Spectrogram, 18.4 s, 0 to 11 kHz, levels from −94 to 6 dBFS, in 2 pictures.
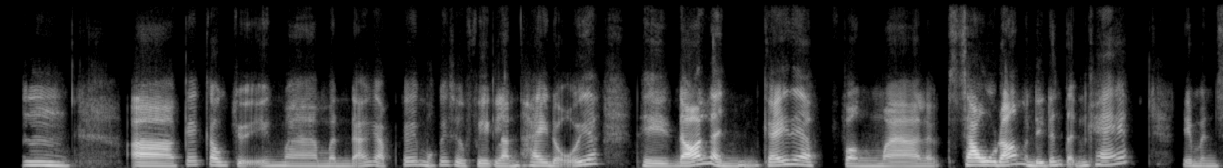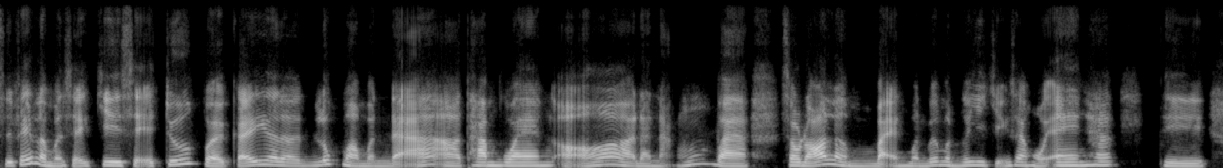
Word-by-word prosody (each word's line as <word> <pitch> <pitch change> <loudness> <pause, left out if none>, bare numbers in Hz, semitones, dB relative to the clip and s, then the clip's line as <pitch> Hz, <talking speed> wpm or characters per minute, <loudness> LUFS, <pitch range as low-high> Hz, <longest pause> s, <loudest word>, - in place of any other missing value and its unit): Ừm, 225 -4 0 0.4
ờ, 190 -2 +6
cái 250 0 -6
câu 225 -2 +1
chuyện 190 -3 -7
mà 175 -1 -4
mình 170 -1 -6
đã 185 - -2
gặp 215 - -4
cái 235 +1 -4
một 220 -5 -6
cái 235 - -6
sự 195 -6 -4
việc 175 -1 -3
làm 170 +2 0
thay 200 -1 +1
đổi 215 +6 -1
á 300 - 0 0.3
thì 175 -5 -1
đó 190 +7 +9
là 305 - +3
những 195 +3 -6
cái, 225 +6 +3
a, 250 -5 +2 0.2
phần 170 -1 -2
mà 150 -1 +2
là 165 -1 -7
sau 235 -1 +7
đó 215 +5 +7
mình 285 -9 -3
đi 190 - +1
đến 225 +4 -3
tỉnh 200 -4 -4
khác 260 - -2 0.4
thì 185 - -4
mình 170 -1 -7
xin 205 +5 -5
phép 285 - 0
là 285 - +1
mình 165 -5 -3
sẽ 175 +4 -3
chia 210 +2 0
sẻ 210 - -4
trước 285 +6 -1
về 155 - +2
cái, 225 - +1
a, 240 - +1
a, 195 -4 -2
lúc 265 +3 -5
mà 180 -5 +1
mình 160 -1 -8
đã, - - +2
à, 185 - 0
tham 205 -1 +1
quan 195 0 +1
ở, 215 +2 0
a, 195 -2 +1
Đà 165 0 -5
Nẵng 190 - -9
và 165 -3 +3 0.3
sau 210 -1 +1
đó 190 +6 +5
là 255 -7 -1 0.2
bạn 175 +3 0
mình 170 -1 -6
với 220 +3 -4
mình 225 -4 -4
có 215 - -3
di 220 -1 -4
chuyển - - -7
sang 210 -1 -3
Hội - - -4
An 210 0 0
ha. 230 +1 -2 0.4
Thì, 170 -4 -3
200 Hz, 245 wpm, -22 LUFS, 175-225 Hz, 0.4 s, đó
